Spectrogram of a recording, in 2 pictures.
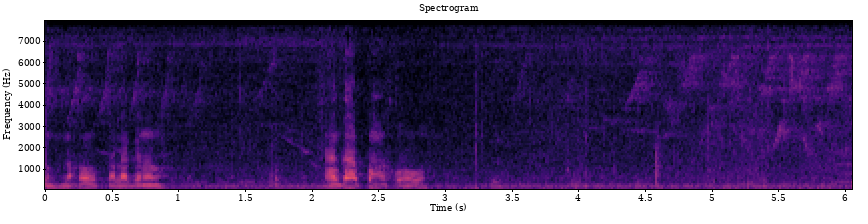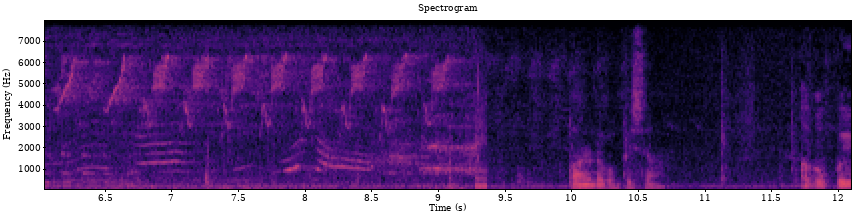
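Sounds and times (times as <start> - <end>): low bird warbling: 3.4 - 11.0.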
